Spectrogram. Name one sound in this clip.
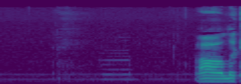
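A fingerprint scanner gives a short electronic beep.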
